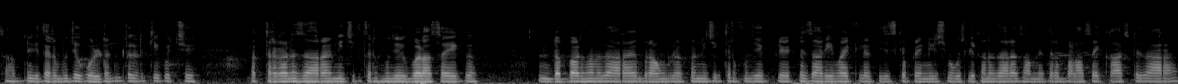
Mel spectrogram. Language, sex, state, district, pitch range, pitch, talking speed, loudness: Garhwali, male, Uttarakhand, Tehri Garhwal, 130-140 Hz, 135 Hz, 320 wpm, -33 LUFS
